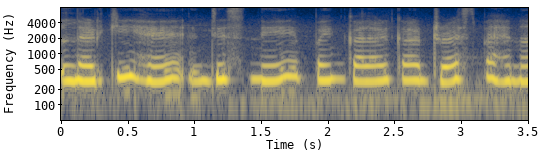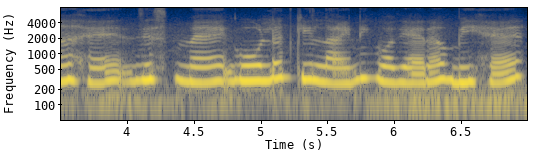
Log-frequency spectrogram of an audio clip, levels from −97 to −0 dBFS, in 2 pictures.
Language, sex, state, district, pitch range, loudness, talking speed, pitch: Hindi, female, Uttar Pradesh, Lalitpur, 290-315 Hz, -13 LUFS, 135 wpm, 300 Hz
